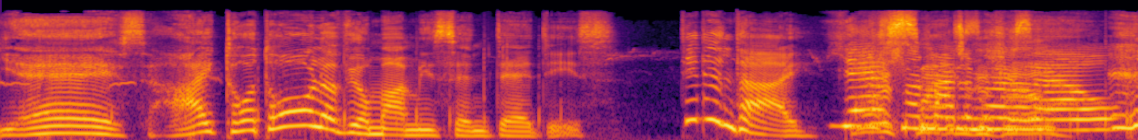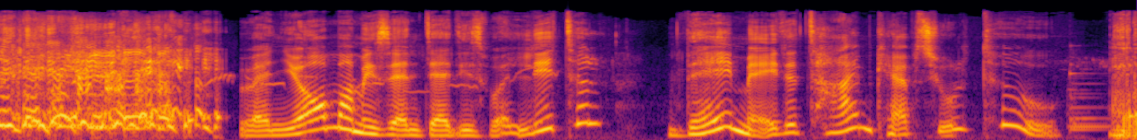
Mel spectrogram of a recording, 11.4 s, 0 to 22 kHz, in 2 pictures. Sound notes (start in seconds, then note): 4.8 all laugh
